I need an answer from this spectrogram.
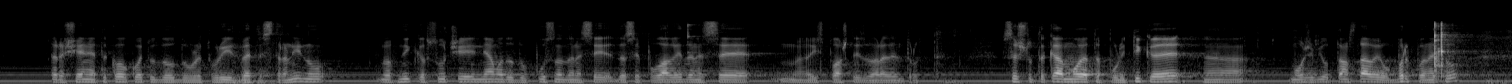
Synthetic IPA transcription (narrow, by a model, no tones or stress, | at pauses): ɾɛʃɛniɛt̪ɐkɔvɐkoɛt̪ʊd̪ɐod̪ovlʲɛt̪voɾid̪vɛt̪ɛst̪ɾɐnino | vəfnikkəfslˠut͡ʃəjnʲaməd̪ɐd̪opusnəd̪ɐnɛsɛd̪ɐsɛpolˠaɡəid̪ɐnɛsɛ | ḭsplˠaʃt̪əizvɐnɾɛd̪ɛnt̪ɾut̪ | fsɤʃt̪ot̪ɐkamɔjət̪əpolit̪ikəɛ | mɔʒɛbiot̪ːamst̪avɐiobɤɾkvɐnɛt̪o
